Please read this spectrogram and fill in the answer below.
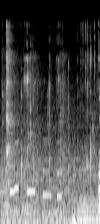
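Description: Soft background music: a few short notes stepping downward over a steady low tone.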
